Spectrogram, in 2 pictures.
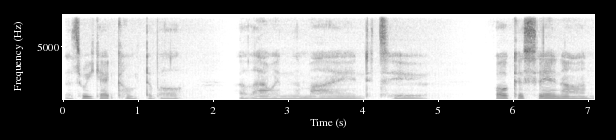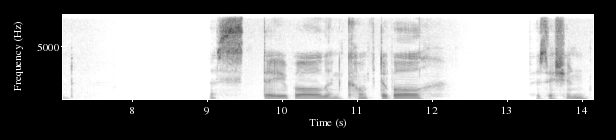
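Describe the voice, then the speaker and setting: A man guiding a sleep meditation in a soft, drowsy, soothing voice with long pauses, at times breathy and close to a whisper. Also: lowish voice, flat delivery, dry recording. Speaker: meditation guide. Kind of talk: guided sleep meditation, Yoga Nidra.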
